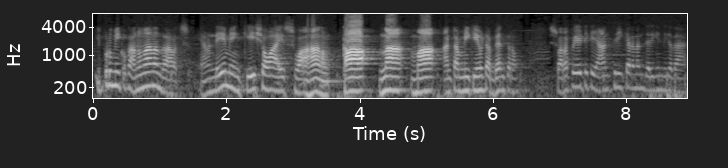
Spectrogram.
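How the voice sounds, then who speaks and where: Man, middle-aged, high-pitched, devotional discourse, explanatory, slow chanted mantras. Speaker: religious speaker.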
